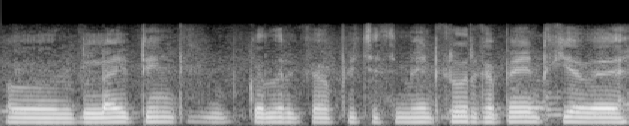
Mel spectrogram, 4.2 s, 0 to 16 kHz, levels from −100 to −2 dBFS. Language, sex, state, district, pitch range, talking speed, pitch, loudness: Hindi, male, Rajasthan, Bikaner, 130-135 Hz, 170 wpm, 130 Hz, -17 LUFS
